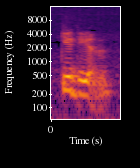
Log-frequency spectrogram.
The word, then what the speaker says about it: Gwydion: She names the kid Gideon. Gideon. The name. I'll spell it for you. Gwydion. That's how Gideon is spelt according to that book.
